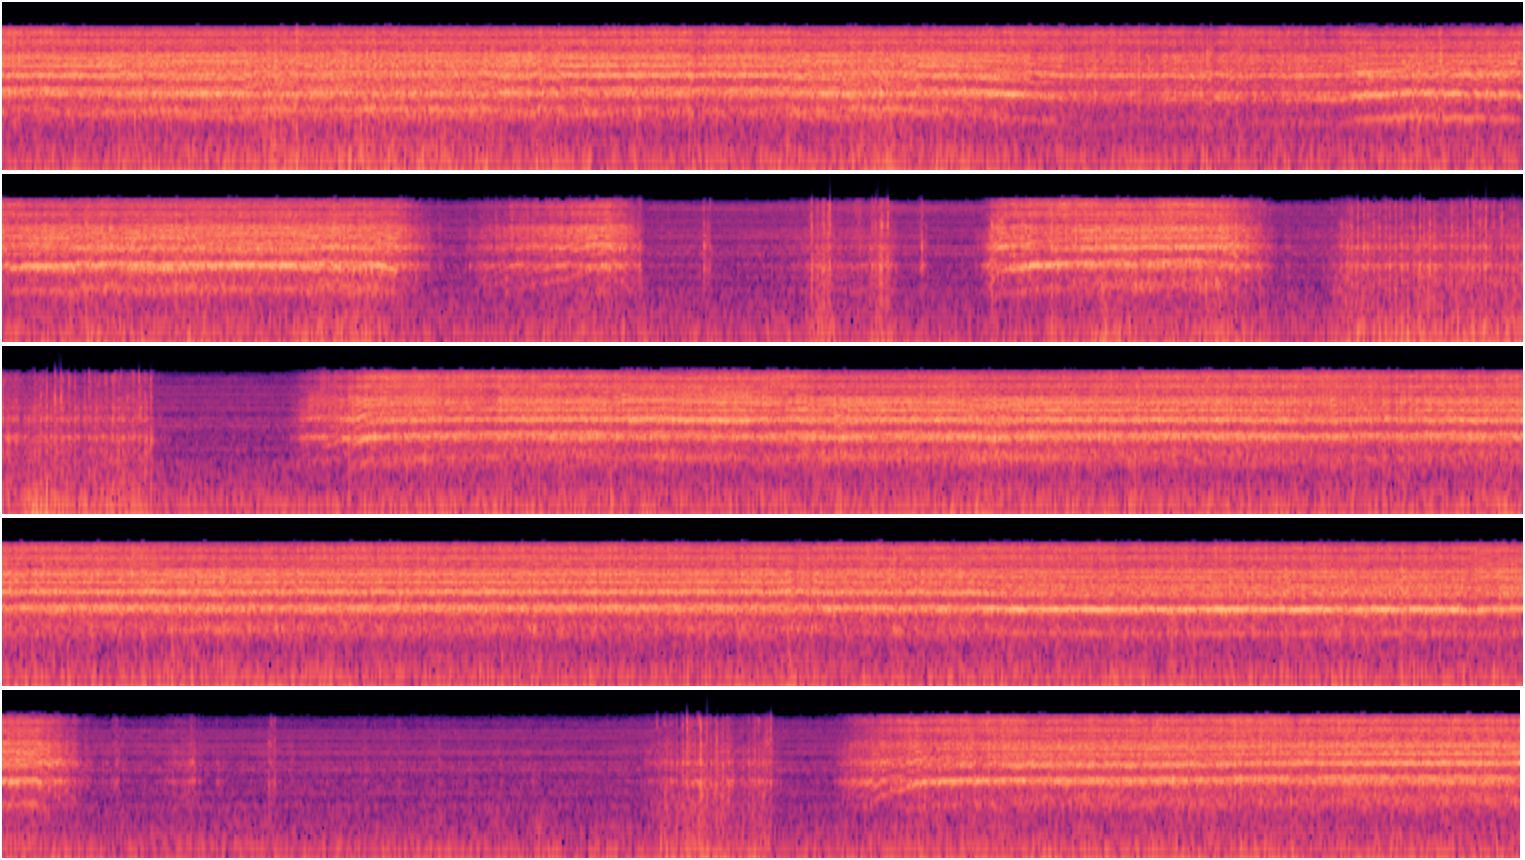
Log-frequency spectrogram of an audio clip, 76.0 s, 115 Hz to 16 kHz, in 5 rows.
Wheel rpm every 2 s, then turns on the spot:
160, 160, 160, 160, 160, 130, 120, 130, 140, 90, 60, 10, 70, 120, 20, 30, 20, 150, 160, 160, 160, 160, 160, 160, 160, 160, 160, 150, 150, 140, 110, 10, 0, 10, 40, 150, 160, 160.
22-24 28-32 66-68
